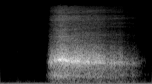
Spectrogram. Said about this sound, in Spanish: Sí, sí, solo una respiración profunda, consciente, totalmente consciente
